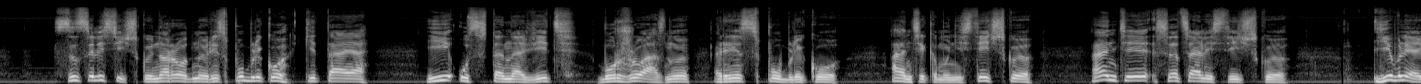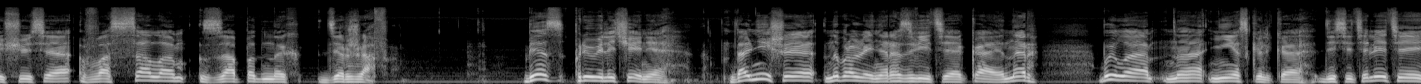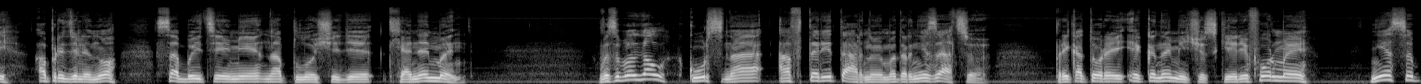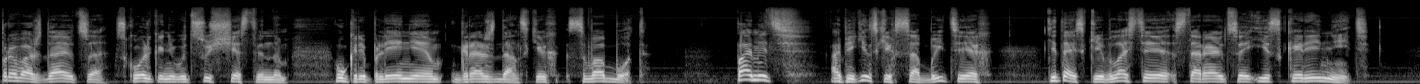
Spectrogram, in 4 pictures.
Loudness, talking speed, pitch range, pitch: -16 LUFS, 55 wpm, 120-150 Hz, 130 Hz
